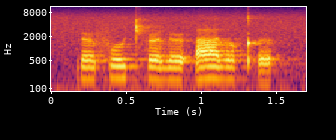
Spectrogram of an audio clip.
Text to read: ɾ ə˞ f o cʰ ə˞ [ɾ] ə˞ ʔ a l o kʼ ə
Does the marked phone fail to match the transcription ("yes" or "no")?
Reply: yes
